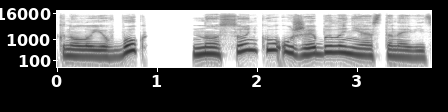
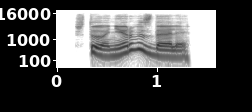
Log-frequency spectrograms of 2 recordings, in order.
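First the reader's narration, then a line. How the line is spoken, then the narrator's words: Short chuckle. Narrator (Russian): хохотнул рыжий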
